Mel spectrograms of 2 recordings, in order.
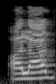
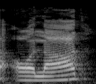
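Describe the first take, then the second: First: औलाद mispronounced as "a-laad"; quick "a" opening औलाद; misspelt word. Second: औलाद with a long opening औ; औलाद lower, sounded out as "au-laad"; corrected word. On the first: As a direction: shorten औलाद's औ to a short "a". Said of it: "शब्द नहीं होता". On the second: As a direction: draw out "au" in औलाद. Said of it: "क्या होता". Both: Shown as a demonstration.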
